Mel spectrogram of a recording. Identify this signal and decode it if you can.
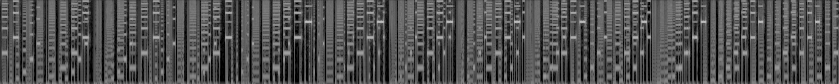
There is no code.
